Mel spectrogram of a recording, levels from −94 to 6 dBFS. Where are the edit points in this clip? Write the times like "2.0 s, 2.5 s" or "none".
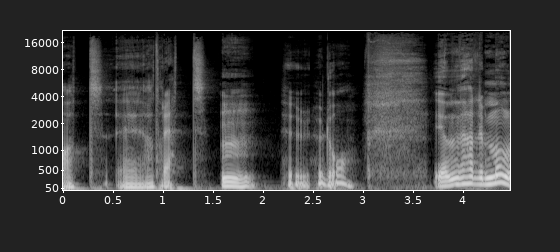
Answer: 1.0 s, 2.5 s

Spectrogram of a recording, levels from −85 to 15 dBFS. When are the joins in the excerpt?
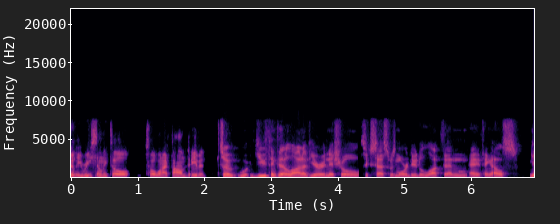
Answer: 4.9 s

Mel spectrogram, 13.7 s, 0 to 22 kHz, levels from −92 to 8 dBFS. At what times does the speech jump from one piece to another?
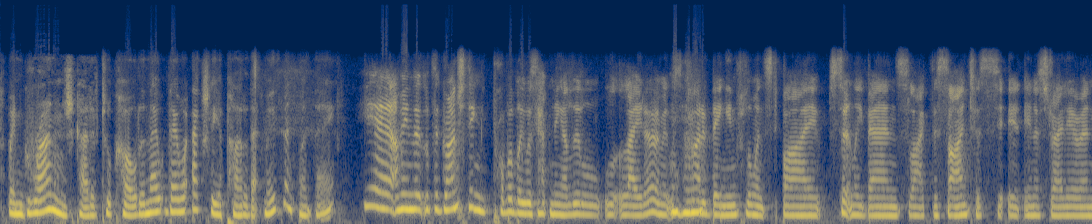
none

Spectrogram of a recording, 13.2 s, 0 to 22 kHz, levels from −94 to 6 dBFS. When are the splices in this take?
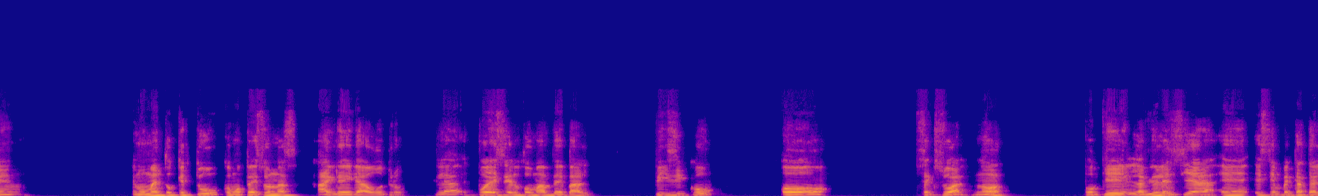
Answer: none

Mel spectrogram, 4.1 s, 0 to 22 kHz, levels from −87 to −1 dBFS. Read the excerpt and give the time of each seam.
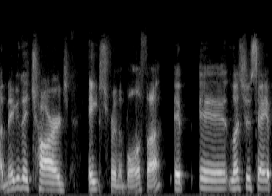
1.5 s, 2.5 s

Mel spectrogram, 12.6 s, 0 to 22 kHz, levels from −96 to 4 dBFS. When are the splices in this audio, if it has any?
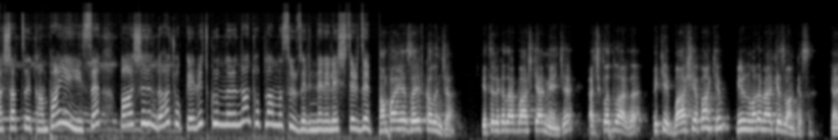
none

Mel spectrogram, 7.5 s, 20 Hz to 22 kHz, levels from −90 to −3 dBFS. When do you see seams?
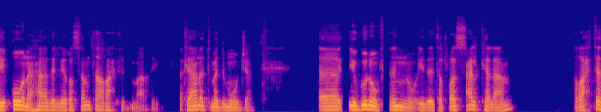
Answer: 1.4 s, 2.3 s, 4.3 s, 4.8 s, 5.4 s, 5.8 s

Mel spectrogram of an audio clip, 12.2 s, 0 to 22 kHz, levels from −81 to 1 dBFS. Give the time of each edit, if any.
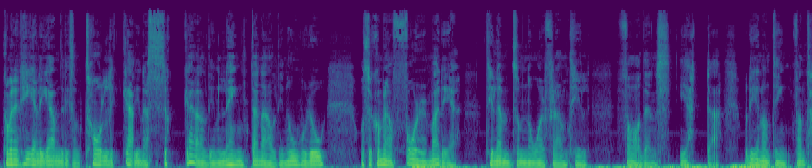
2.0 s, 7.7 s

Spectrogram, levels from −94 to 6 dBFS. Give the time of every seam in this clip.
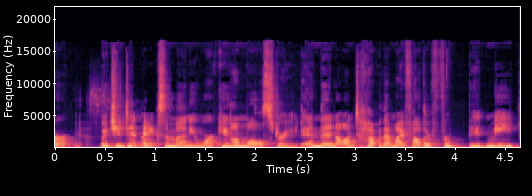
2.4 s

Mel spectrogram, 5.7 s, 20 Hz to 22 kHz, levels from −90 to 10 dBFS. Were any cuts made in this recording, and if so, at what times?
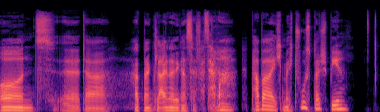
3.6 s

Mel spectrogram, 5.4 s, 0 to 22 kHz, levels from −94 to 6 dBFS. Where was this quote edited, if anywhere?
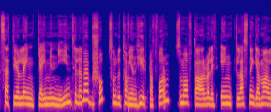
1.6 s, 2.6 s

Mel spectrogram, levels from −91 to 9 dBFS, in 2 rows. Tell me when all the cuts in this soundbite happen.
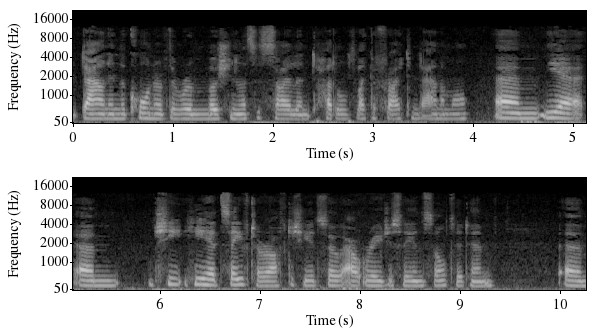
4.1 s

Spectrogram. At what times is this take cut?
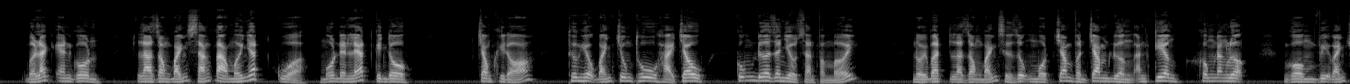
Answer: none

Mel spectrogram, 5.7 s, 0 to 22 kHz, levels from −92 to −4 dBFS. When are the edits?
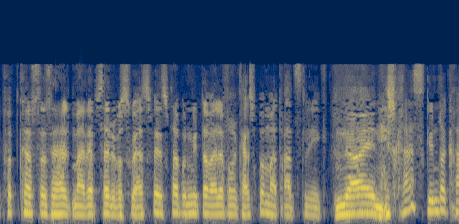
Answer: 0.9 s, 2.1 s

